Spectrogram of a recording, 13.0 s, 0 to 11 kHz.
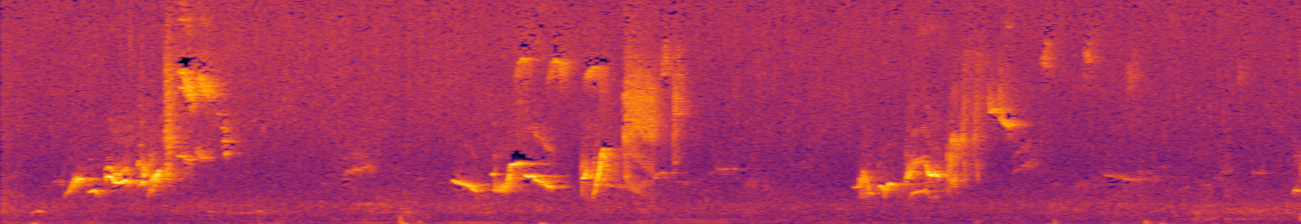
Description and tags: Birds Tree Forest Mastered Natural
Recorded Zoom H1N with Rode mic
Edited: Adobe + FXs + Mastered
